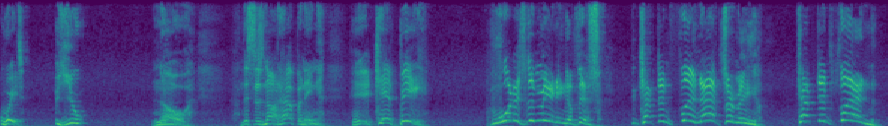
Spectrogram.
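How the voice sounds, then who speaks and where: A man voicing a pompous, excitable knight officer in a video game, theatrical and formal, with some noise behind him. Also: extremely high pitch, slow, gravelly, pauses often, heavily acted. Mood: shocked, distraught.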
